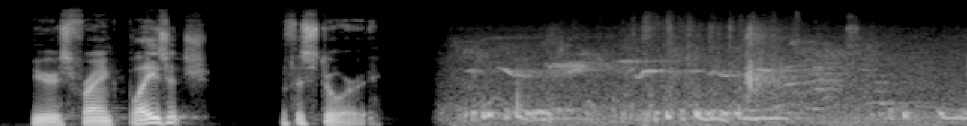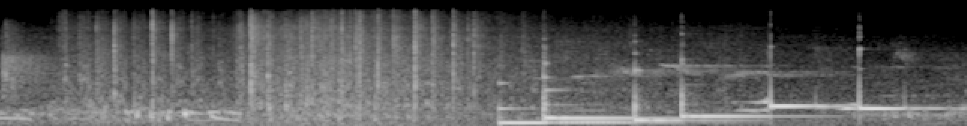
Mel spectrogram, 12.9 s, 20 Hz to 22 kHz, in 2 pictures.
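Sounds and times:
speech: 0:00.2 - 0:03.2
bird chirps: 0:03.0 - 0:05.9, 0:09.8 - 0:12.8
pigeons cooing in low burbling phrases: 0:03.0 - 0:12.8
rising sequence of steady musical tones: 0:09.8 - 0:12.8.

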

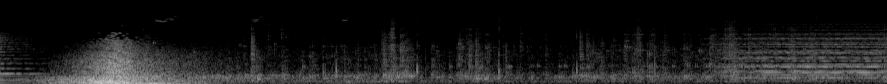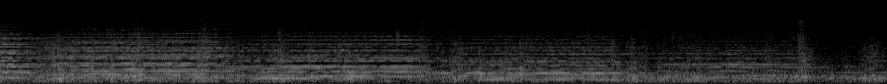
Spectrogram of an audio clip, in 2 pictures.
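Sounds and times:
brief whooshing swell: 0:00.2 - 0:03.0
cleaning cart rattling as it is pushed around at Christiansborg: 0:02.3 - 0:17.7.

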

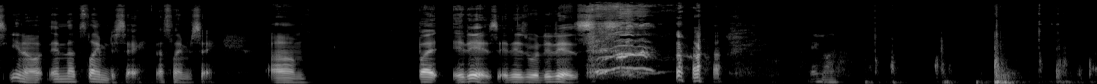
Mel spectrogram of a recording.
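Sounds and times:
speech: 0:00.0 - 0:03.2, 0:04.2 - 0:07.5, 0:08.1 - 0:08.5
laughter: 0:05.8 - 0:07.3
studio door closing: 0:09.4 - 0:10.9.

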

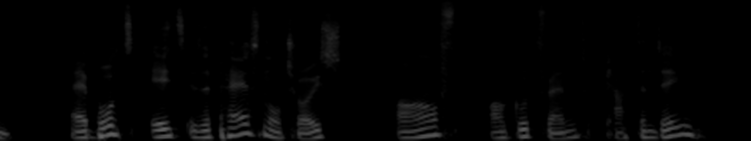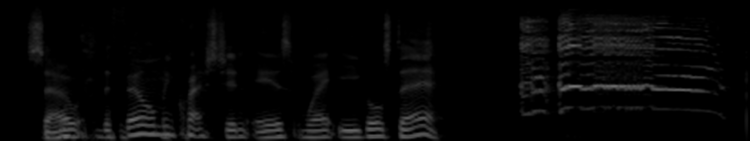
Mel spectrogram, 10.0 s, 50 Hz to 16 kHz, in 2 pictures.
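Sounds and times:
speech: 0:00.5 - 0:08.1
rooster crowing: 0:08.5 - 0:10.0.

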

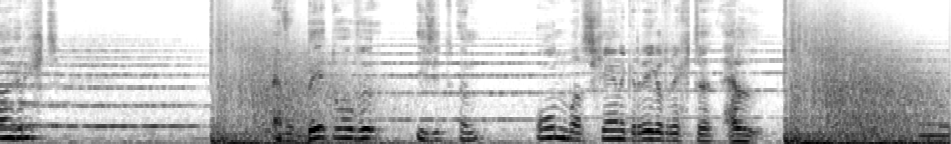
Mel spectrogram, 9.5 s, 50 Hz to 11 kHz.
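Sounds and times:
speech: 0:00.0 - 0:00.7, 0:02.8 - 0:07.7
cannon fire and mortar explosions of forces bombarding a surrounded city: 0:02.1 - 0:03.7, 0:07.9 - 0:09.4.

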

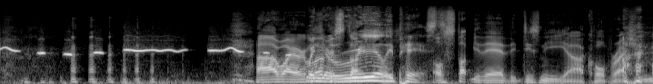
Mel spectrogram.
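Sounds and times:
person whistling a tune: 0:00.0 - 0:02.4
speech: 0:02.6 - 0:06.5.

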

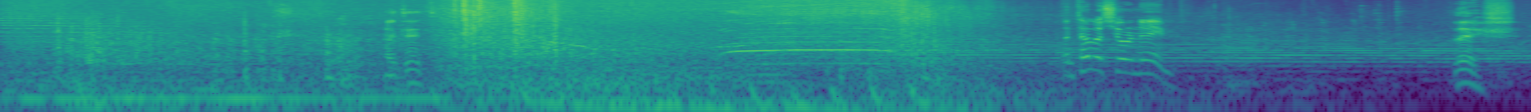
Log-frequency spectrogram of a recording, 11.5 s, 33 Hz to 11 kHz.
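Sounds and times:
rumbling storm thunder: 0:00.0 - 0:09.0
speech: 0:02.9 - 0:03.6, 0:08.2 - 0:09.0, 0:10.9 - 0:11.4.

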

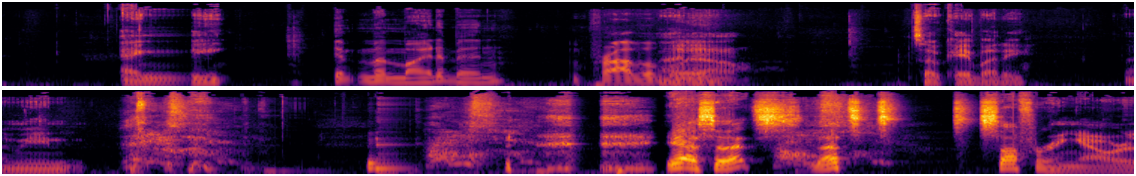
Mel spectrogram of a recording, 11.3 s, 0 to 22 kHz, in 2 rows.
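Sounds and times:
speech: 0:00.6 - 0:03.8, 0:04.6 - 0:11.3
person sneezing: 0:06.3 - 0:07.0, 0:07.8 - 0:10.2
laughter: 0:07.5 - 0:09.0.

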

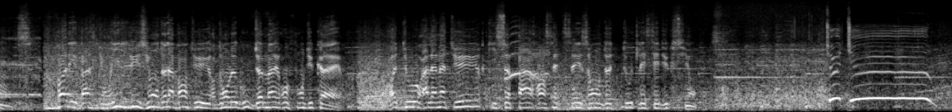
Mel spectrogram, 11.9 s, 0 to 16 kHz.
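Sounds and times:
long loud train whistle blast: 0:00.0 - 0:00.6, 0:08.9 - 0:11.9
train running on rails with clickety-clack: 0:00.0 - 0:11.9
speech: 0:00.7 - 0:09.3.

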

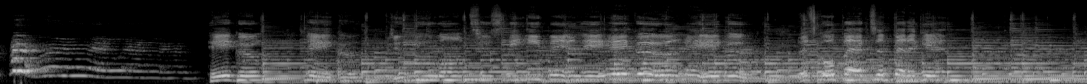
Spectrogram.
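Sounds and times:
dog howling with a bark-like onset: 0:00.0 - 0:02.0
speech: 0:02.1 - 0:09.8.

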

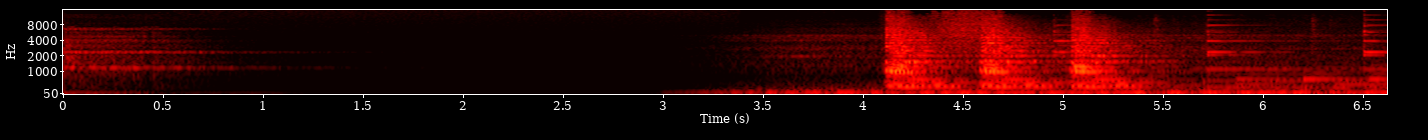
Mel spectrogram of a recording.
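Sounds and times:
passenger train low engine drone: 0:03.0 - 0:06.6
passenger train loud multi-tone horn blasts: 0:04.1 - 0:05.6.

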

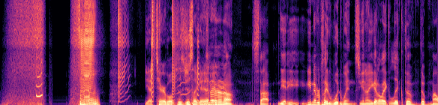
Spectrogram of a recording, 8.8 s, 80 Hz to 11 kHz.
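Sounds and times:
fart noises blown by mouth through a novelty whoopee-cushion whistle: 0:00.0 - 0:02.7, 0:03.4 - 0:04.1
speech: 0:02.9 - 0:08.7.

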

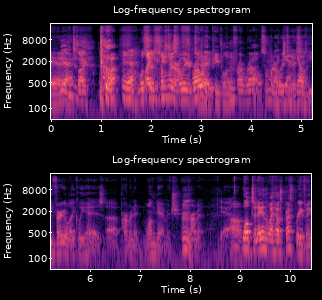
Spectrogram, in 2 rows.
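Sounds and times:
speech: 0:00.0 - 0:10.4
imitated cough into a hand: 0:00.9 - 0:01.4.

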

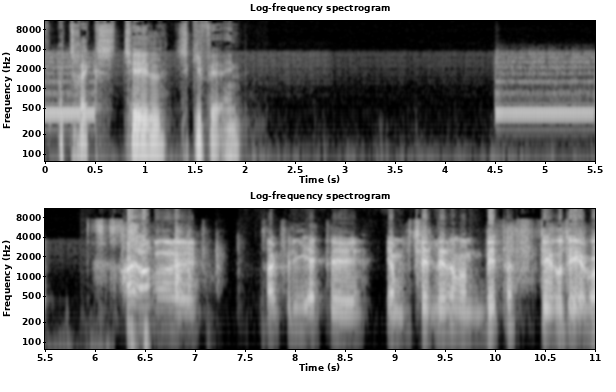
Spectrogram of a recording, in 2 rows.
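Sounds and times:
speech: 0:00.2 - 0:02.0, 0:07.7 - 0:11.0
ringback tone over a phone line: 0:04.5 - 0:05.6.

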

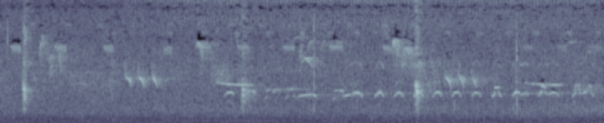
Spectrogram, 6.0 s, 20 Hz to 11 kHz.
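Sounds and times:
hiss: 0:00.0 - 0:06.0
osprey calling near a nest: 0:01.2 - 0:06.0.

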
